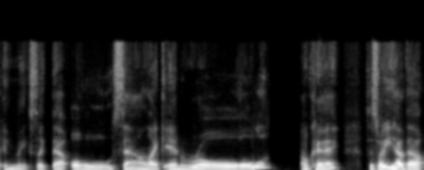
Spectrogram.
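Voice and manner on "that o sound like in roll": slow stretched roll; stretched OL sound. Shown as a demonstration. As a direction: sound and roll drawn out very slowly. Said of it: "remember when O and L are together".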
